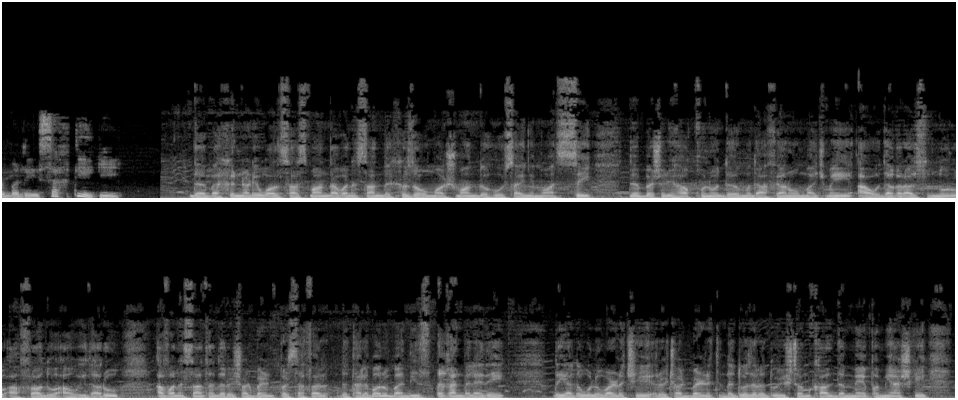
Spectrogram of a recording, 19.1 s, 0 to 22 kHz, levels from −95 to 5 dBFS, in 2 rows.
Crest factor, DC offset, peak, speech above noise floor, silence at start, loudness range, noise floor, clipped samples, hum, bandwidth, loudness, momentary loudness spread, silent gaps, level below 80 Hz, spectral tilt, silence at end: 16 dB; under 0.1%; -10 dBFS; 25 dB; 0 s; 1 LU; -51 dBFS; under 0.1%; none; 13.5 kHz; -27 LUFS; 3 LU; none; -40 dBFS; -6 dB/octave; 0 s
